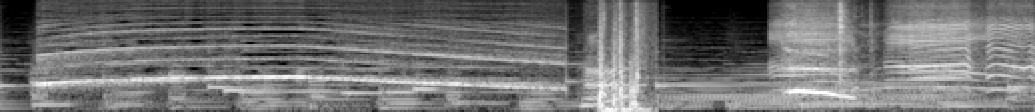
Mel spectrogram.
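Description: Cartoon police siren sound effect: one long wail that rises slowly and then falls over about three seconds, followed by a thud just before four seconds and a short, loud falling whistle-like tone about five seconds in, over background music.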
